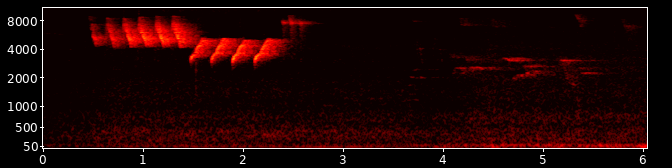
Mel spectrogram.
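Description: A small songbird sings one quick phrase of high down-slurred notes: a run of about five, then about four lower ones. Fainter, shorter chirps follow a couple of seconds later.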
